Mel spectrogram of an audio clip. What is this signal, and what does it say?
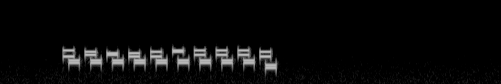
Multi-frequency trunk signalling (R2, with the far end's replies), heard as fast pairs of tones, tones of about 110 ms. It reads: 7532408884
